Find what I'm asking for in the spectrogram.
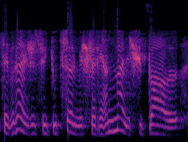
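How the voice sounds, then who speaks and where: A woman's voice: lowish voice, fast talker, a little hiss or hum. A middle-aged Belgian woman chatting as an interview guest, talking freely with lots of fillers and laughs. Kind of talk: casual conversational interview. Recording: tinny phone-like line.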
